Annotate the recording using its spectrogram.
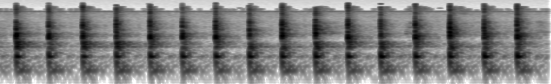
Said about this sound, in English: You know, your kids aren't going to go back to sleep if I keep knocking like this. You're going to be up all night. I'm just going to keep on knocking till you give me some bread.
